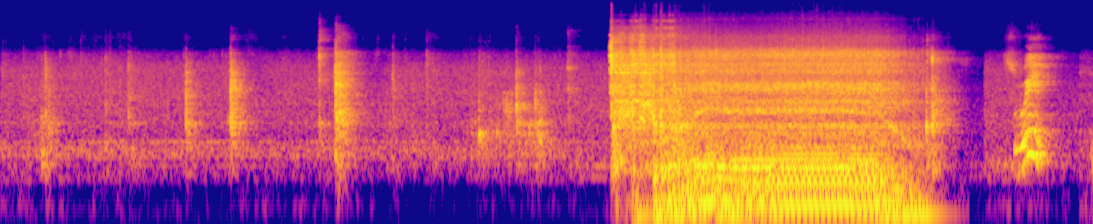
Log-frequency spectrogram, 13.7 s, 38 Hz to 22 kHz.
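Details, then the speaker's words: 2009 Harley-Davidson Street Glide V-twin after starter rebuild and primary cover installation: a few clicks, then starter engages cleanly without grinding and engine runs evenly briefly; healthy start, confirming the worn starter drive was the fault. "more noises when it starts up, alright she's all set she sounds good when she starts up definitely was the starter drive that needed to be replaced"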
